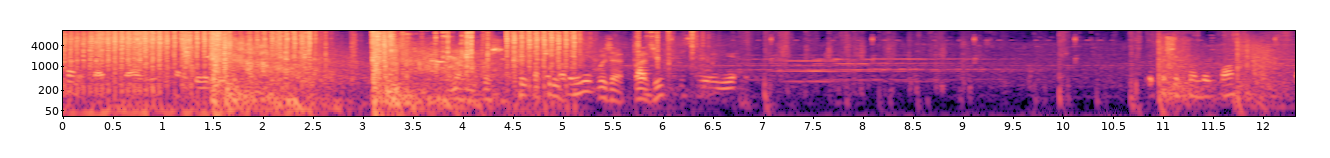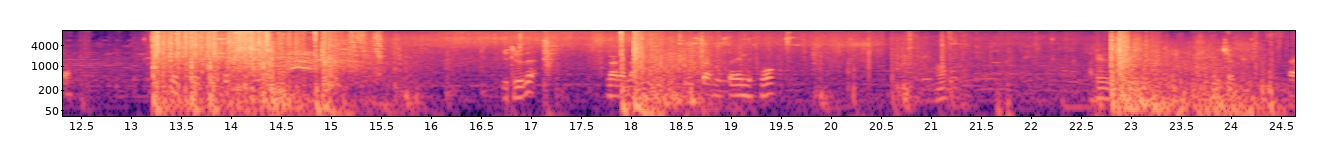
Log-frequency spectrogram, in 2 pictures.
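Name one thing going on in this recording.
Gunshots crack in loud, rapid bursts.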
